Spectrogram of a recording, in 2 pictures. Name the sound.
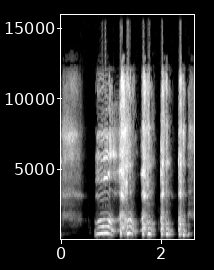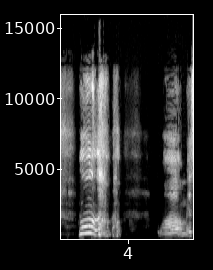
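storyteller performing a character's cough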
